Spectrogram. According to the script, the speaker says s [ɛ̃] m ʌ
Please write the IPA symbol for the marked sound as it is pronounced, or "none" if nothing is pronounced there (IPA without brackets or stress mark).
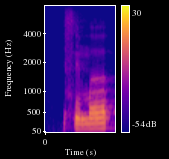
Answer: ɛ̃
